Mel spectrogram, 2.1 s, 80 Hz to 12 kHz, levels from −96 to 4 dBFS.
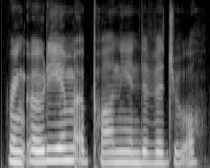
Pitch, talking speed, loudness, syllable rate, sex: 220 Hz, 145 wpm, -15 LUFS, 5.1 syllables/s, female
